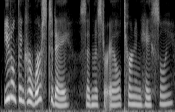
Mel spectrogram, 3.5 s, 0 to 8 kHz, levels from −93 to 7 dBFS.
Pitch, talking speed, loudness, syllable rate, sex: 235 Hz, 205 wpm, -20 LUFS, 5.0 syllables/s, female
